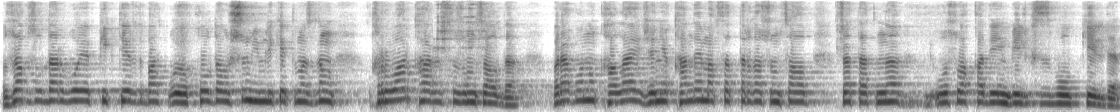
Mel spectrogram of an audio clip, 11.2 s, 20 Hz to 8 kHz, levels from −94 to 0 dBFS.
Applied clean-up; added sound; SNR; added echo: neural separator model SepFormer DNS4.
